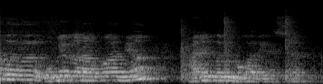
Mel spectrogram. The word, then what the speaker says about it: 오메가: 그 한 허근을 오메가, 이거 오메가라고 해요. W라고 읽지 마세요.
